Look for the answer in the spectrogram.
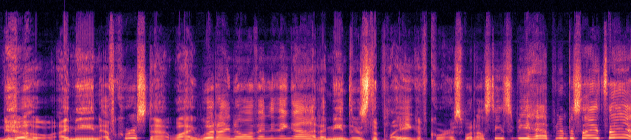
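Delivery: high, agitated, increasingly worked-up rising voice. Denying knowing anything odd when asked about rumors: voice rising high, agitated. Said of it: "Why is your voice getting so high? You seem agitated".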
